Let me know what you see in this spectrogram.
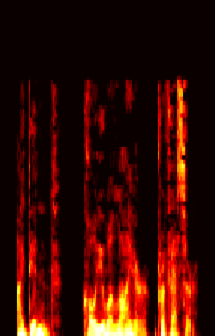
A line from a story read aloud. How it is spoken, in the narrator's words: she said calmly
